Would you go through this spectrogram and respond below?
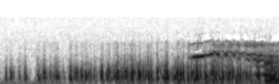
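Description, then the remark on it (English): A riderless white horse, young Dan Reed's horse Victor, whinnies loudly, its neigh rising and trailing off, while hooves clip-clop steadily underneath in a quick, uneven rhythm. “Hey, look at that riderless horse.”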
